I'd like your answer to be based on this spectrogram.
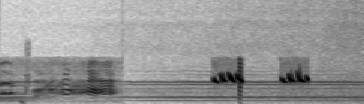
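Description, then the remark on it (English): A bird whistles twice in quick succession, each burst a short run of about four bright, high chirping notes over a steady low hum, preceded by a softer warbling tone. “Um it sort of goes it whistles at you a couple times.”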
